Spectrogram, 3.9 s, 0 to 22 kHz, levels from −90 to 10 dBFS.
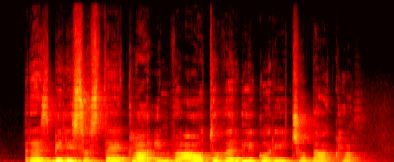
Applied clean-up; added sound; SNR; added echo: none; none; none; none.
